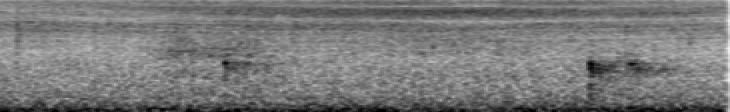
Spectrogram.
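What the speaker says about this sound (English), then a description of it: "Spraying this on there just feels good." A continuous close hiss of an aerosol can spraying vinyl and fabric paint onto a car seat, steady and loud throughout, with a couple of faint higher squeaks.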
